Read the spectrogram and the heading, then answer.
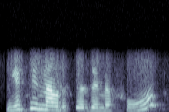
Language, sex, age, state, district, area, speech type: Kashmiri, female, 18-30, Jammu and Kashmir, Bandipora, rural, conversation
